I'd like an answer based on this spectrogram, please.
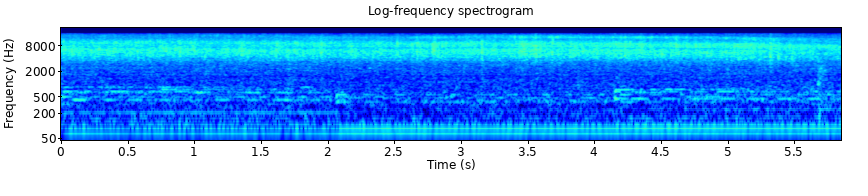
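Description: Steady sizzling of food frying in a pan on the stove, over a low steady hum.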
